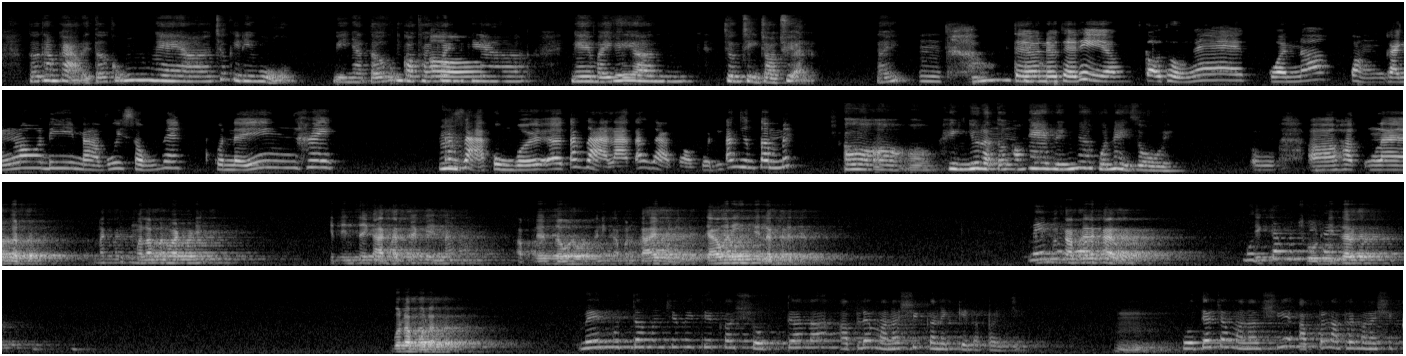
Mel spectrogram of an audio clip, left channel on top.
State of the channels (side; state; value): both; different; correlation 0.00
